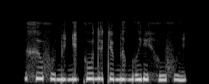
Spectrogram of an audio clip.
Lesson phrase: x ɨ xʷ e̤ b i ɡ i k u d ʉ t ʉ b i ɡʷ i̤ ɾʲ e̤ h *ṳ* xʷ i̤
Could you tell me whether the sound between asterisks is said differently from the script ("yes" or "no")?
no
